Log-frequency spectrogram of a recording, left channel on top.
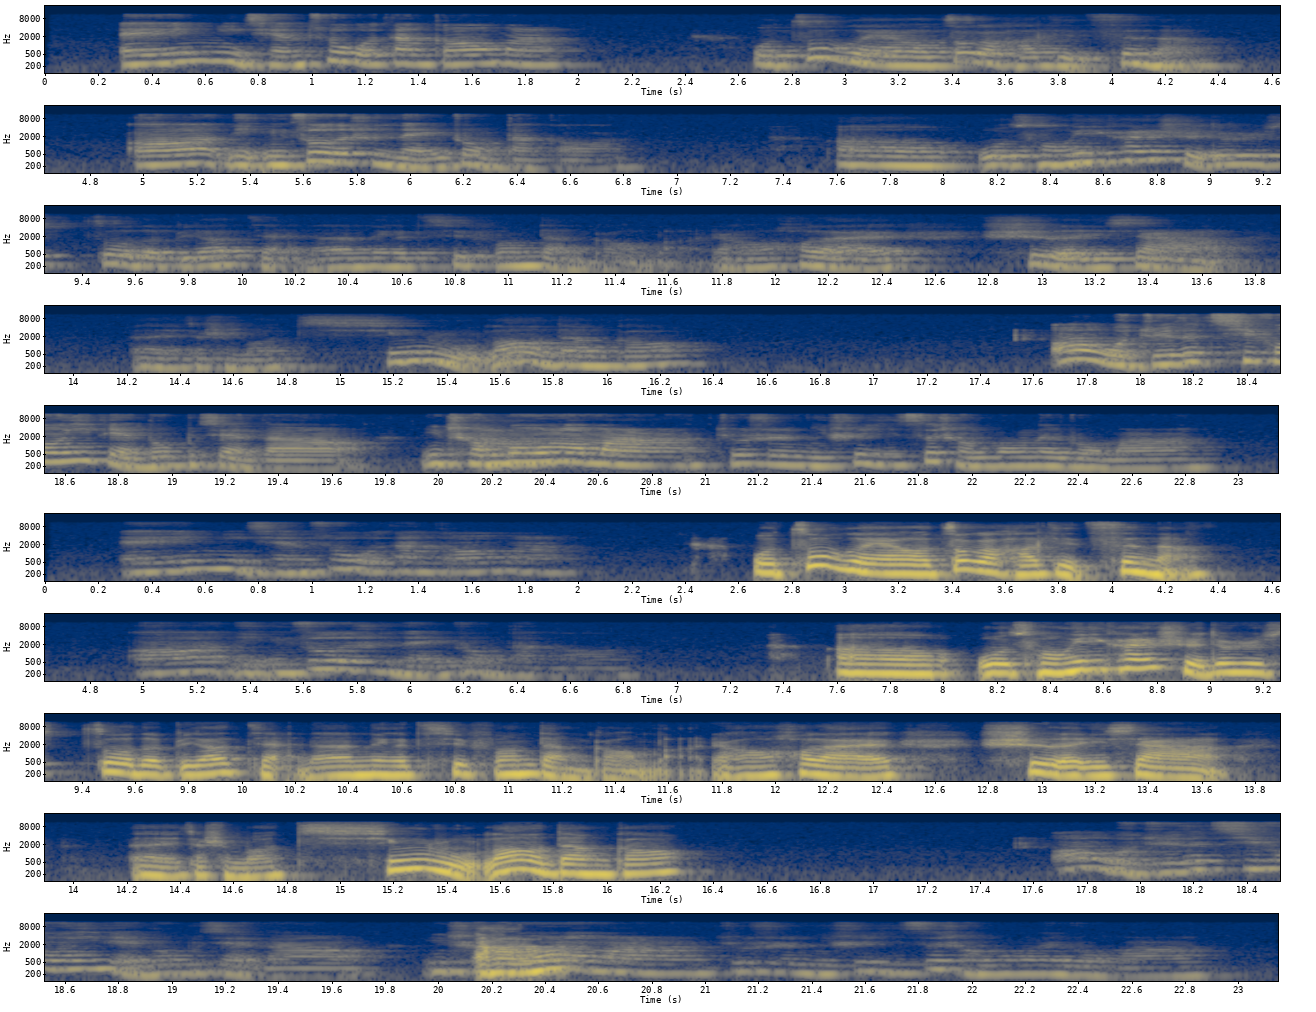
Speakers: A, on the left; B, on the right.
A: 诶，你以前做过蛋糕吗？
B: 我做过呀，我做过好几次呢。
A: 哦，你你做的是哪种蛋糕啊？
B: 嗯，我从一开始就是做的比较简单的那个戚风蛋糕嘛，然后后来试了一下，哎，叫什么轻乳酪蛋糕
A: 哦，我觉得戚风一点都不简单啊！你成功了吗？
B: 啊？
A: 就是你是一次成功那种吗？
